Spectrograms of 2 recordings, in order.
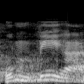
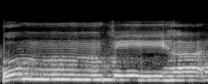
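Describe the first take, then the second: First: The m is short and clearly separate from f. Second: The m is held long and blurred into f. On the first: The speaker calls it right. "tapi dibaca jelas" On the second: The speaker calls it wrong. "Tidak dibaca hum fiha, tidak, tidak dibaca lama di situ"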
